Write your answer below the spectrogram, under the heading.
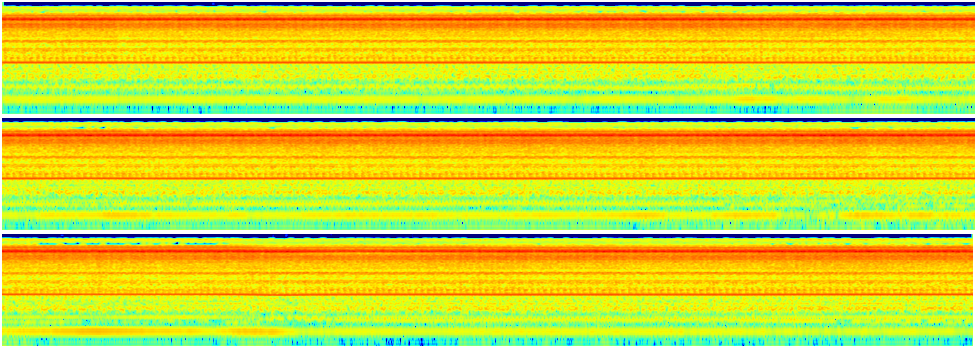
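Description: Multirotor drone's electric motors and propellers running with a steady whine, picked up by its own on-board camera; the pitch dips slightly about three-quarters of the way through.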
